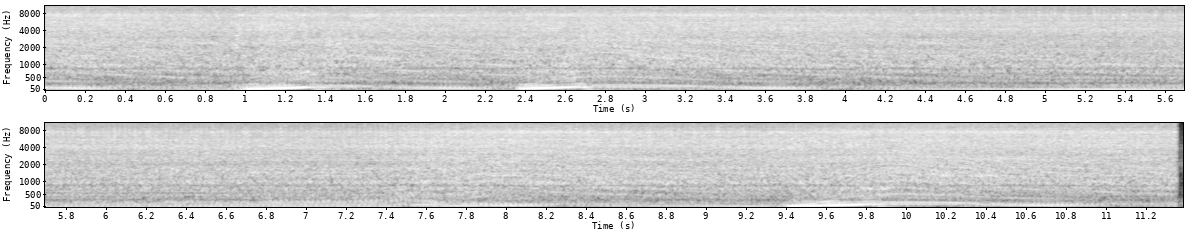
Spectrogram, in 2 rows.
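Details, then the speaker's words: 2009 Chevy Malibu: steady idle, each quick throttle blip brings a brief squeaky rattle from the right side of the engine; weak belt tensioner causing the rattle. "When you start it up and you goose the gas a little bit, you get a little squeak rattle coming from the right side of the engine, and a lot of times you'll notice that the belt tensioner seems weak, and that's pretty much what's going on."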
